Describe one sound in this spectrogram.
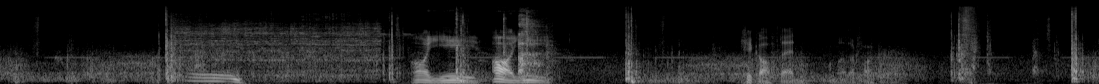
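Skateboard wheels roll and grind over concrete.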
